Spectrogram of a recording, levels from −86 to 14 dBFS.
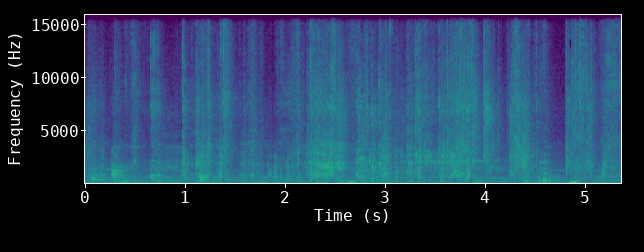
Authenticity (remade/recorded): recorded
